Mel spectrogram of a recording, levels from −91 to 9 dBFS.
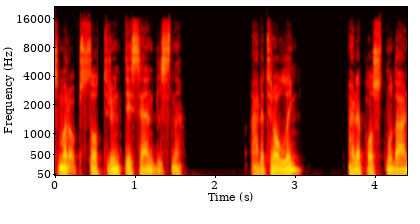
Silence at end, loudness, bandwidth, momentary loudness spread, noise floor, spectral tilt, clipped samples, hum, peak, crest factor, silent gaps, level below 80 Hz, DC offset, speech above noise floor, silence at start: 0 s; -24 LUFS; 17 kHz; 11 LU; -82 dBFS; -4.5 dB/octave; under 0.1%; none; -8 dBFS; 16 dB; none; -38 dBFS; under 0.1%; 59 dB; 0 s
